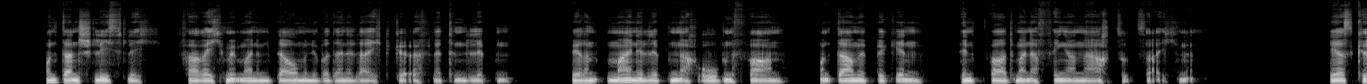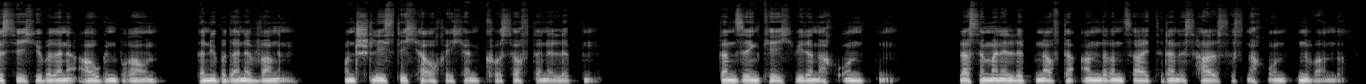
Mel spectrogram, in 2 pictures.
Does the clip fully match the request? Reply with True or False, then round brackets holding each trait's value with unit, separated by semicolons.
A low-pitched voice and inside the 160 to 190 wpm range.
False (90 Hz; 140 wpm)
